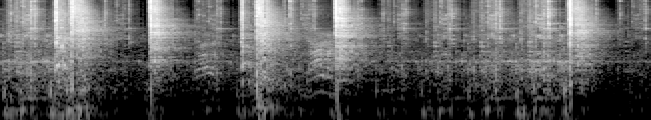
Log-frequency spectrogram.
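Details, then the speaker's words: Rare old Bovard & Company engine, two engines combined into one, leaking compression at a valve, first start attempt: slow, uneven sharp bangs about once a second with hiss between; irregular firing, owner wonders whether it backfired. "uh so well we have ignition um may have a little bit of an exhaust issue there did that backfire"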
